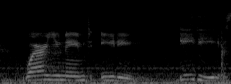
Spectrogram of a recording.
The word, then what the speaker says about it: EDI: are you named Edie Edie is the phonetic pronunciation of EDI that is an acronym for enhanced defense intelligence foreign where are you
